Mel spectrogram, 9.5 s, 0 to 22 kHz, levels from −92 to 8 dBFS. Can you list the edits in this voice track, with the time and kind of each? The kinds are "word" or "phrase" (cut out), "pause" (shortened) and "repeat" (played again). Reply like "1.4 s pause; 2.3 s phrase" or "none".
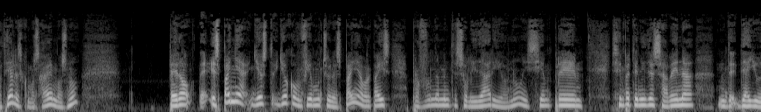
4.6 s phrase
